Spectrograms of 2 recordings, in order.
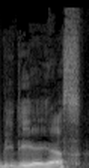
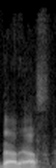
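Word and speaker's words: BDAS: Berkeley data analytic system be das or if you're in the know it's actually pronounced badass and it's actually a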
